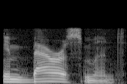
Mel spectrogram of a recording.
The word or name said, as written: embarrassment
